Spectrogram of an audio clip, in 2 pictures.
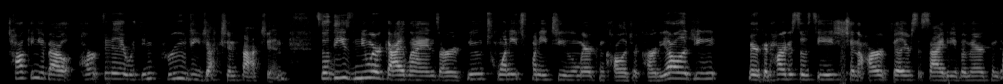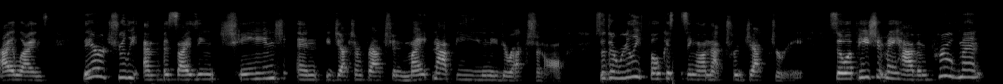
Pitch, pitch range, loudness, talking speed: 235 Hz, 210-290 Hz, -35 LUFS, 160 wpm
